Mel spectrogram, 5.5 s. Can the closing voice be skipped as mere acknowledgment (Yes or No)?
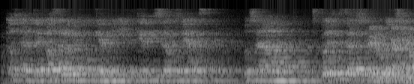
Yes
